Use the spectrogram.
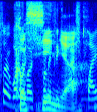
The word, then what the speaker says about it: Coxinha: Oh, I'm pronouncing it really wrong. Koshinya. Okay, there we go.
